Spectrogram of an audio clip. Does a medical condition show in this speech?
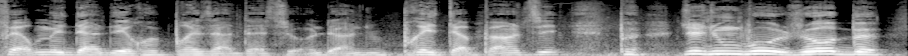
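Yes: cerebral palsy.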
